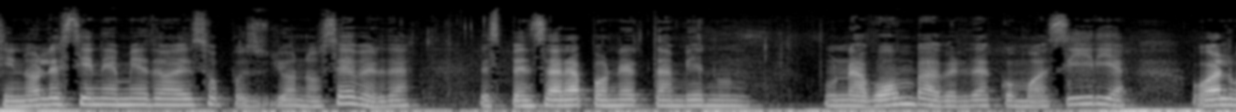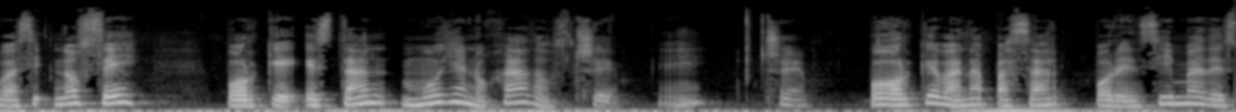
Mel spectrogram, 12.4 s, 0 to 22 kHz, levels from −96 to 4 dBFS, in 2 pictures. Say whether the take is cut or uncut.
uncut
